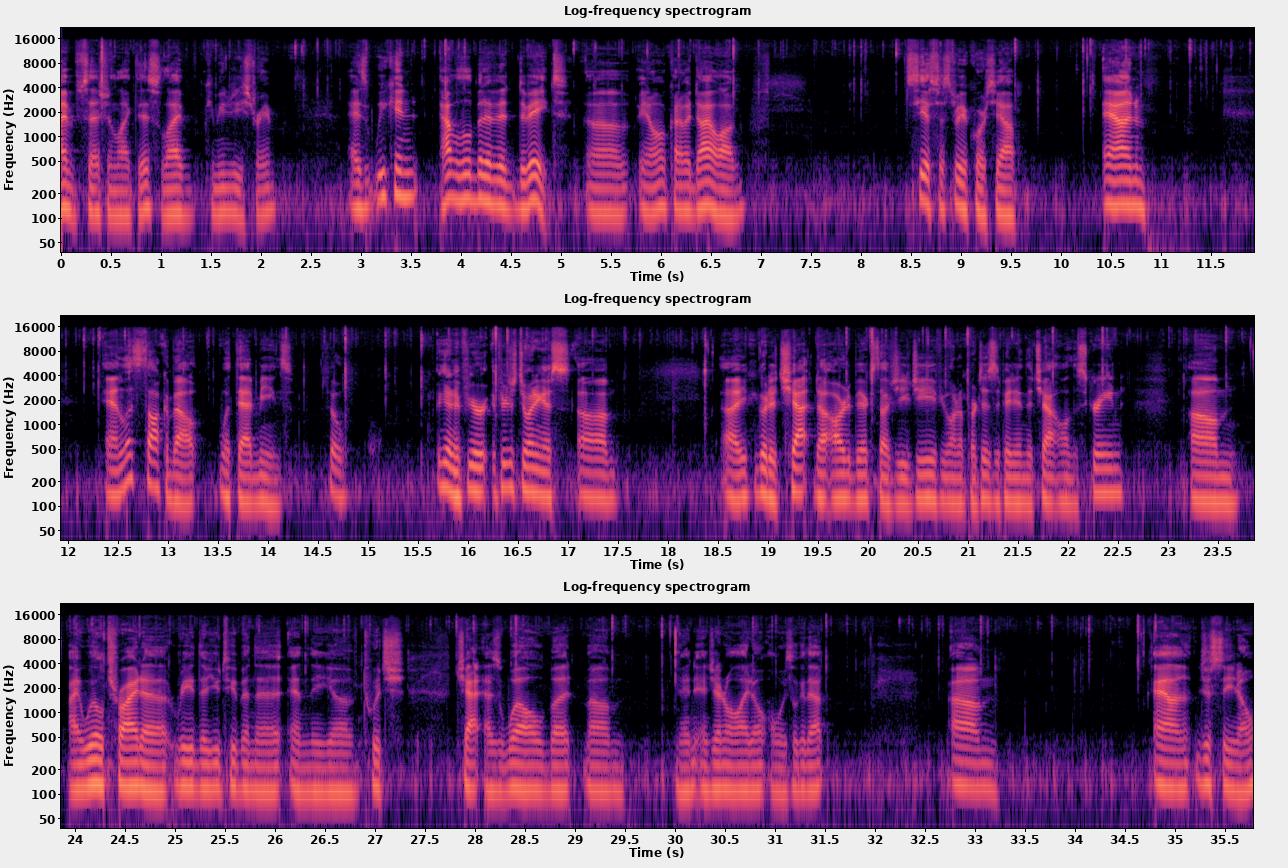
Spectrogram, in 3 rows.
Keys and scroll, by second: 3.4 BackSpace, 4.2 BackSpace, 4.5 c, 4.9 Return, 8.1 super+Tab, 10.2 super+Tab, 15.8-16.6 typing, 17.2 Return, 24.7 super+Tab, 26.2 super+Tab.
